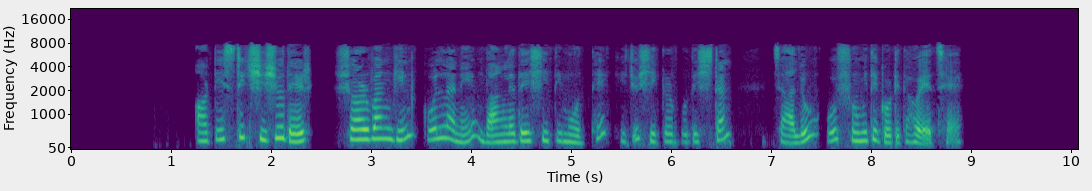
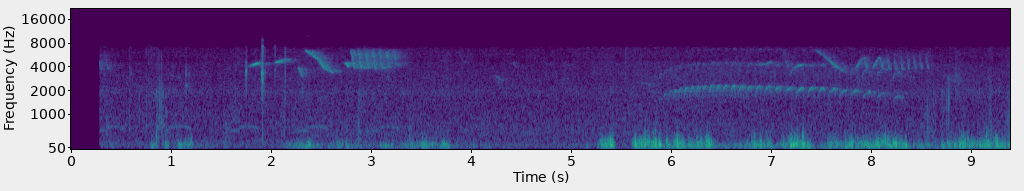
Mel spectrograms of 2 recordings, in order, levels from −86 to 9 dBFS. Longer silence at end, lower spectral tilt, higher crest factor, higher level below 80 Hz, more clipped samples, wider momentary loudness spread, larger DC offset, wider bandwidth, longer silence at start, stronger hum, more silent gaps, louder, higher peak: first, 1.2 s vs 0 s; about the same, -4 dB/octave vs -5 dB/octave; about the same, 18 dB vs 20 dB; second, -62 dBFS vs -54 dBFS; neither; second, 14 LU vs 21 LU; neither; second, 8.2 kHz vs 9.6 kHz; first, 1.25 s vs 0.3 s; neither; first, 2.43-2.63 s vs none; first, -20 LUFS vs -38 LUFS; first, -2 dBFS vs -18 dBFS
